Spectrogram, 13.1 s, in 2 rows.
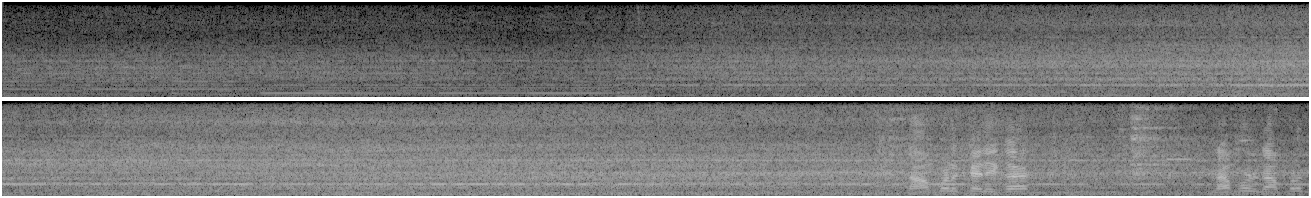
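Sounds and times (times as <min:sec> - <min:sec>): steady high whine: 0:00.0 - 0:13.0
train wheels rumbling on rails: 0:03.2 - 0:13.0.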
